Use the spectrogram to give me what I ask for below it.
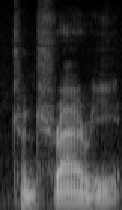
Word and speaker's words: contrary: It's the same for this one. Contrary and contrary are not the same.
